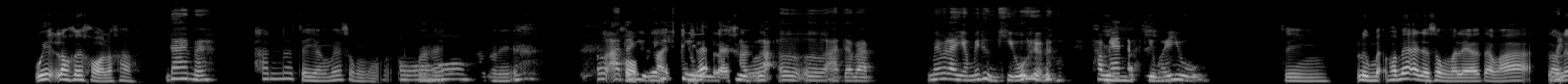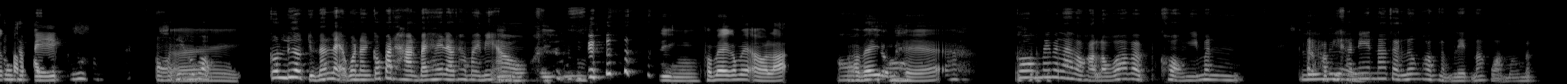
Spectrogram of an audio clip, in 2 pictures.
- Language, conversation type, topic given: Thai, unstructured, มีทักษะอะไรที่คุณอยากเรียนรู้เพิ่มเติมไหม?
- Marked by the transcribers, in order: chuckle; other background noise; laughing while speaking: "เดี๋ยวรอ"; chuckle; laugh; chuckle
